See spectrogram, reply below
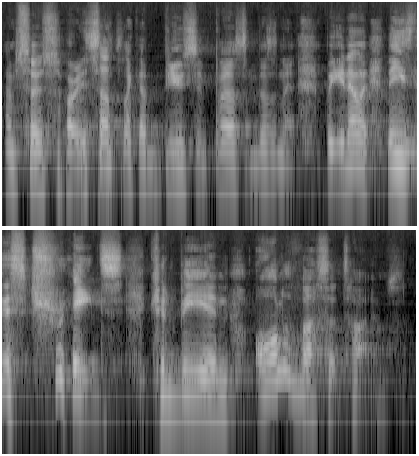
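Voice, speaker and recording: A man's voice: a little high, big pitch swings, normal speed, fairly bright tone, in a large hall. A man, a pastor, giving a teaching sermon and animatedly acting out the voices of the people he quotes.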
